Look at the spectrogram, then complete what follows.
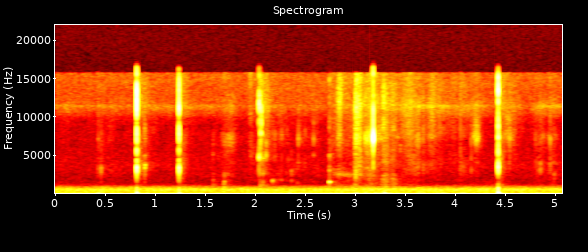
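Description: Quiet room tone with a steady low hum, broken by about six small sharp clicks or taps spread irregularly, the loudest about four and a half seconds in.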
